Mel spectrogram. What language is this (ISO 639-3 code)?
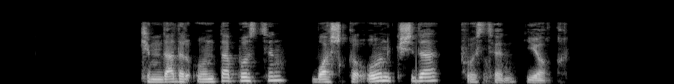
uzb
